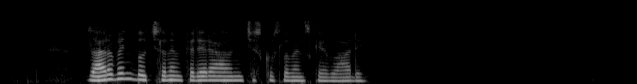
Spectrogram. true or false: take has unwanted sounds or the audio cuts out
false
